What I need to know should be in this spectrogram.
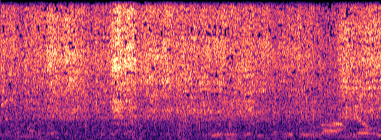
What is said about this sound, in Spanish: Este es el sonido de la lucha contra el fuego.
